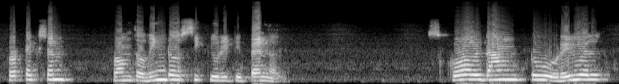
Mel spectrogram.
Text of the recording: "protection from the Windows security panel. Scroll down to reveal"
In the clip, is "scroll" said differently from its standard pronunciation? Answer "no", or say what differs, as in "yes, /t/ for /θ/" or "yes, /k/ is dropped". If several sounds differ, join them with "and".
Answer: yes, /ɹ/ is dropped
